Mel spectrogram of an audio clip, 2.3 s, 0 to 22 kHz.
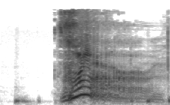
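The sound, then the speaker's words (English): A voice imitates the car engine noise that a limited edition Forza 6 Xbox One makes when turned on: one loud, growling vroom that rises sharply in pitch, falls back, and trails off, after a couple of short low grunts. “Limited edition Forza 6 Xbox One will make car noises when you turn it on.”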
